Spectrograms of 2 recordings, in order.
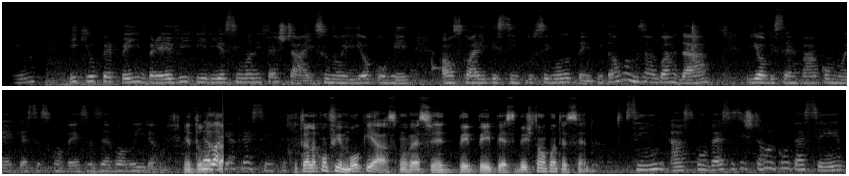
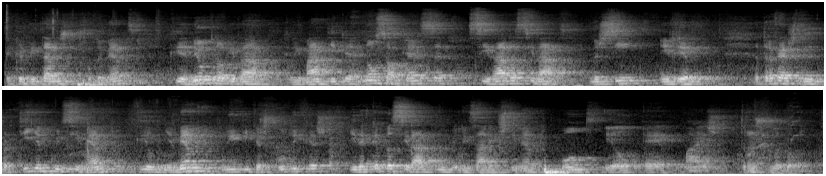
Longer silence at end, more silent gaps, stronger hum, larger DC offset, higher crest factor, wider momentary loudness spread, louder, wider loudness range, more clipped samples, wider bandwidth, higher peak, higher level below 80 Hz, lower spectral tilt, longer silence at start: about the same, 0 s vs 0 s; neither; neither; neither; about the same, 20 dB vs 16 dB; first, 17 LU vs 9 LU; second, -29 LUFS vs -18 LUFS; first, 12 LU vs 2 LU; neither; about the same, 16 kHz vs 16 kHz; second, -8 dBFS vs 0 dBFS; second, -58 dBFS vs -36 dBFS; about the same, -5 dB/octave vs -6 dB/octave; first, 0.15 s vs 0 s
